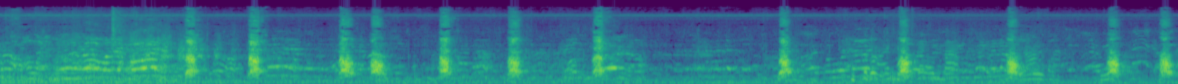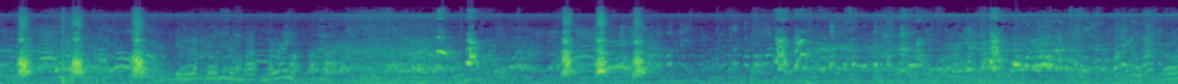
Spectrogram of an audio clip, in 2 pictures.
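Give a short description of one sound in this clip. A group of men call out and talk outdoors.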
